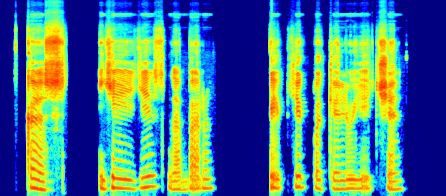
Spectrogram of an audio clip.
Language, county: Lithuanian, Klaipėda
